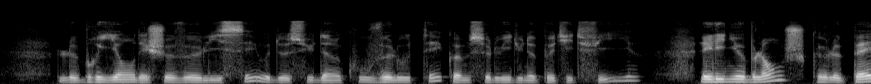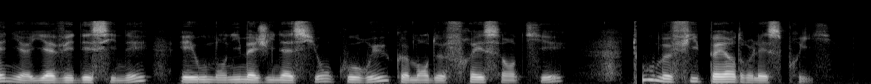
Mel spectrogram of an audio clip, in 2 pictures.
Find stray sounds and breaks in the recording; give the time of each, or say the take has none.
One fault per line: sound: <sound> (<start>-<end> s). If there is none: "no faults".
sound: dropout (15.1-15.1 s)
